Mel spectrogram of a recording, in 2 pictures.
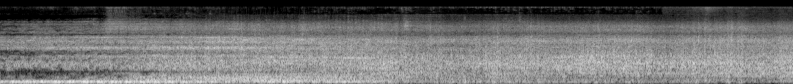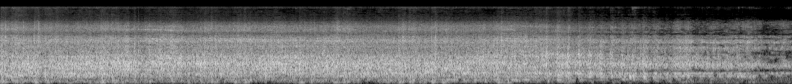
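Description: Passenger train passing through at speed close by: the diesel locomotive's engine drone for the first few seconds, then a steady rush of wheels on rail as the long rake of carriages goes by, falling off just before the end.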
